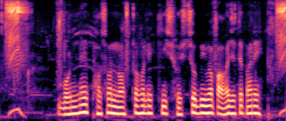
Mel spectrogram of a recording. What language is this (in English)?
Bangla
